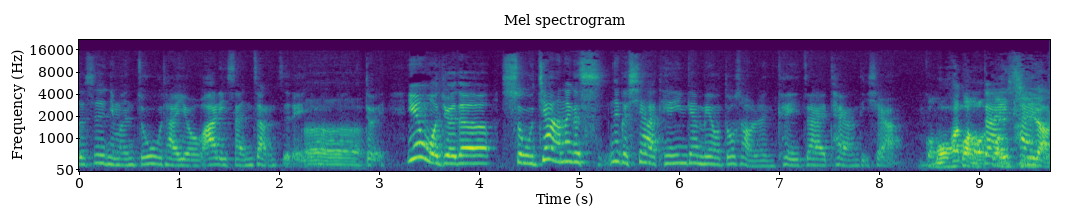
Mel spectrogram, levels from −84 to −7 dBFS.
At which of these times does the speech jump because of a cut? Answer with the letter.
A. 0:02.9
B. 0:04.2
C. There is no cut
B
